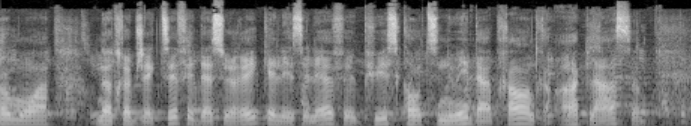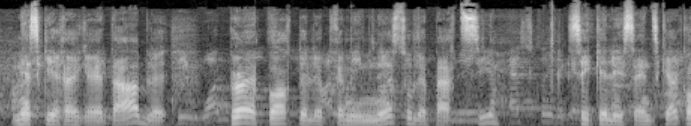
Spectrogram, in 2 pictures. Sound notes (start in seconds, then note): none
